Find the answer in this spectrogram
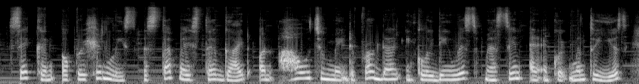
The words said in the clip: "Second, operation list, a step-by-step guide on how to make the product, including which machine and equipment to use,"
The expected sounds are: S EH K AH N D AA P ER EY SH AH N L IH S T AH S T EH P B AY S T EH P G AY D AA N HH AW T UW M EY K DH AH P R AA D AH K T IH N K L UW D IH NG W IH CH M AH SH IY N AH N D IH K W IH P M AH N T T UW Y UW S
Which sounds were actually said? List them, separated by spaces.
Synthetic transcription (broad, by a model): S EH K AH N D AA P ER EY SH AH N L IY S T AH S T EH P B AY S T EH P G AY D AA N HH AW T UW M EY K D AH P R AA D AH K T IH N K L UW D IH NG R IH S M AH S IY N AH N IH K W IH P M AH N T T UW Y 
